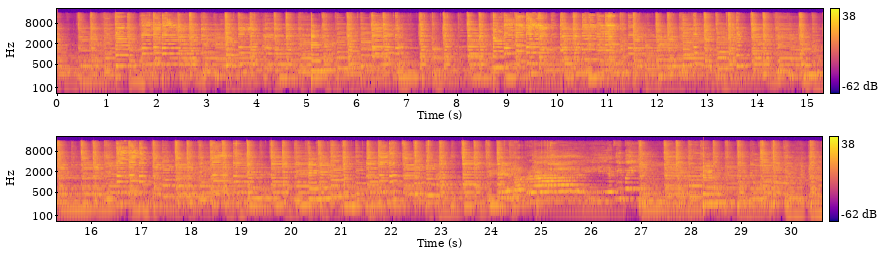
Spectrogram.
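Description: Acoustic guitars and a cavaquinho playing a slow Cape Verdean morna. A man's voice comes in singing near the end.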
